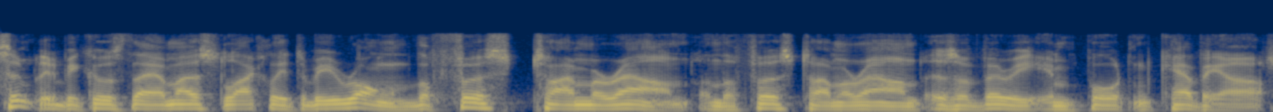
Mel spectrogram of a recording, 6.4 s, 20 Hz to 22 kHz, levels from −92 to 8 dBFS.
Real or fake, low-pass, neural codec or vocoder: real; 7.2 kHz; none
